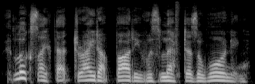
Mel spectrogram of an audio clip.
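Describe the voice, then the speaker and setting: A woman's voice: on the low side, brisk, no echo, studio quality. A woman voicing a playful, wry young master thief in a sci-fi video game, with casual, cheeky delivery. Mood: uneasy, subdued. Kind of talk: video game squad voice lines.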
